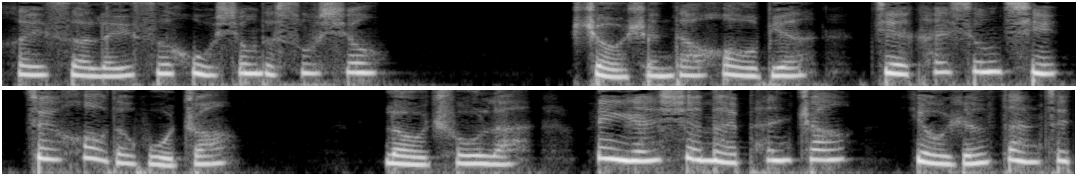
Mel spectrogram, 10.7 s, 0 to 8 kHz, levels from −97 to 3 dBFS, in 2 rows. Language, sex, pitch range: Chinese, male, 260-345 Hz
